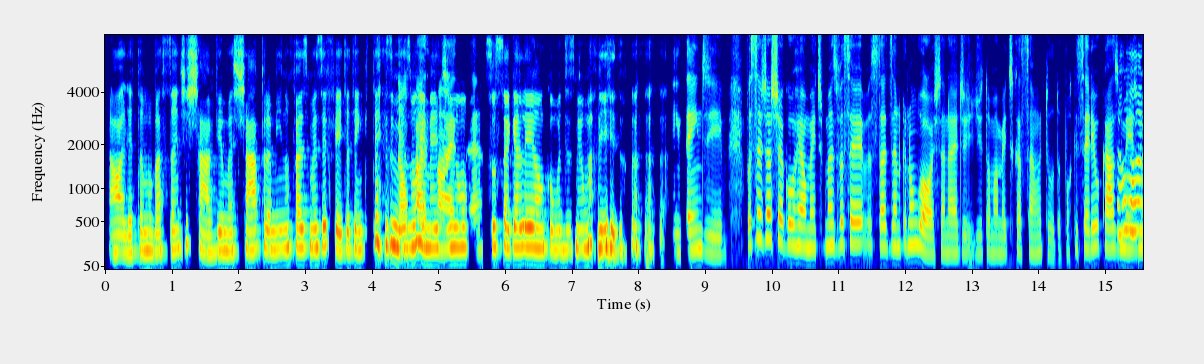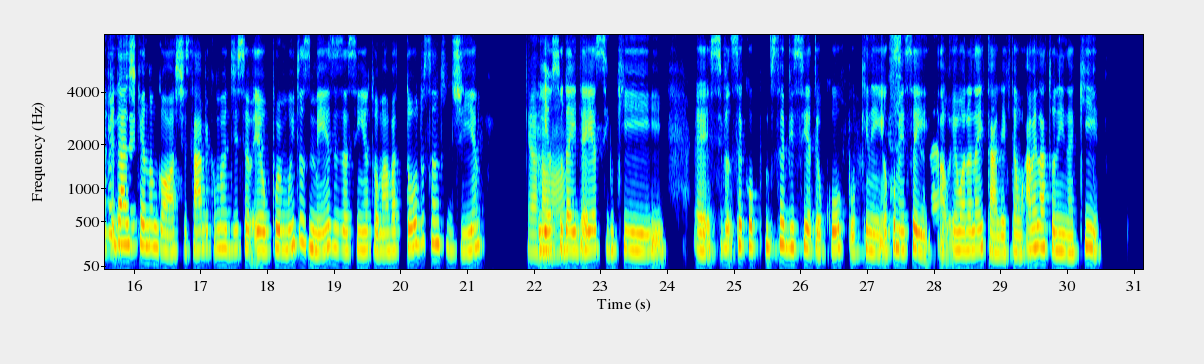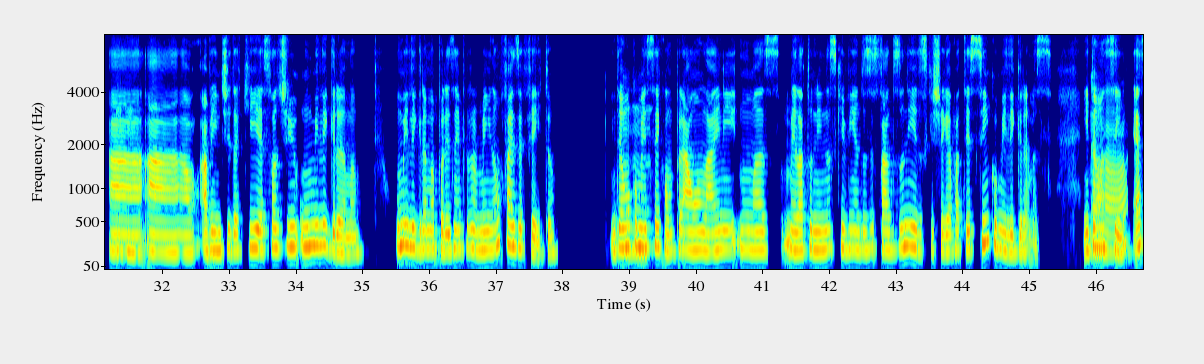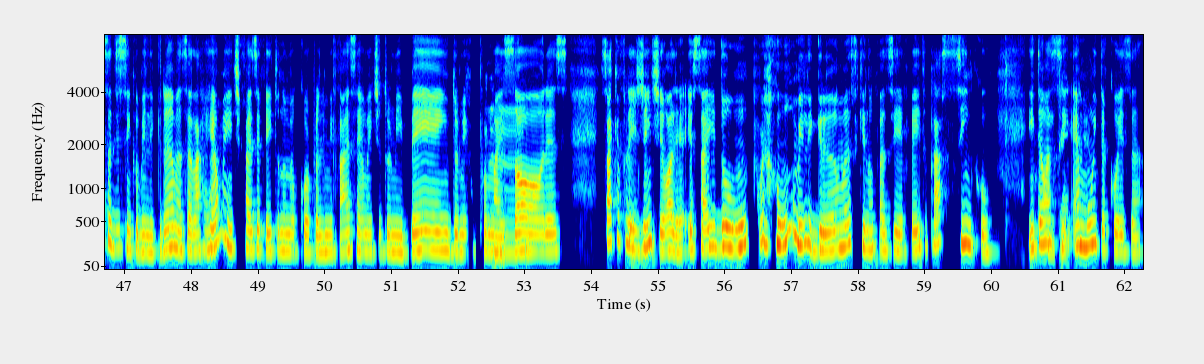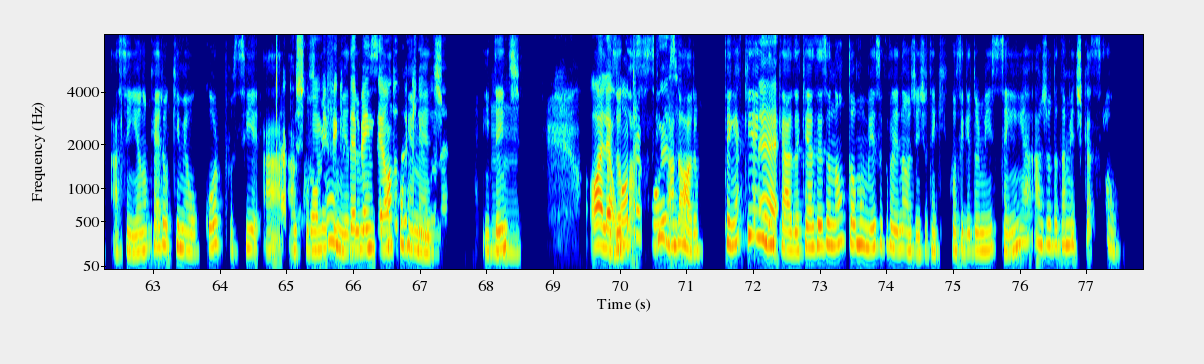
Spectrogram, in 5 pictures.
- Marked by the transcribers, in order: laugh; tapping
- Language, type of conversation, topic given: Portuguese, advice, Como posso manter minha energia equilibrada ao longo do dia?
